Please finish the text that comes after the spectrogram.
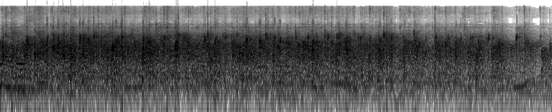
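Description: An audience at a junior speaking contest finals gives loud, sustained applause for the farmer speakers, dense clapping that holds steady for several seconds before easing slightly at the end.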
